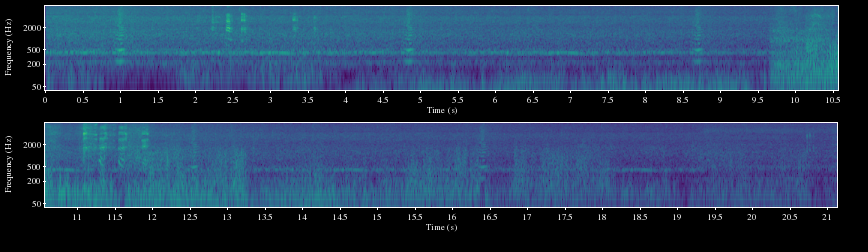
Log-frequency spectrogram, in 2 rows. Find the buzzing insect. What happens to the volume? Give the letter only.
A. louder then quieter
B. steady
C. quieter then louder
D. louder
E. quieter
E.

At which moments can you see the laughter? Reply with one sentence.
The laughter can be heard from 2.0 to 3.6 s and from 11.1 to 12.0 s.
